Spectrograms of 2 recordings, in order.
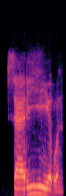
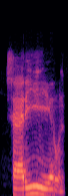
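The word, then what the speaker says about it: سَرِيرٌ: Sarirun. Sarirun. Nah, itu ada sarirun. Bukan sarirun, itu salah. Sarirun.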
